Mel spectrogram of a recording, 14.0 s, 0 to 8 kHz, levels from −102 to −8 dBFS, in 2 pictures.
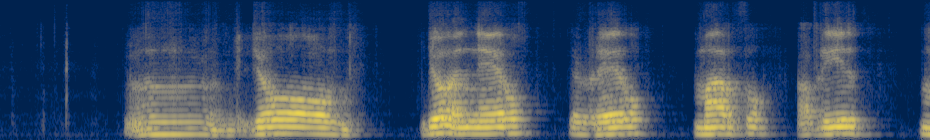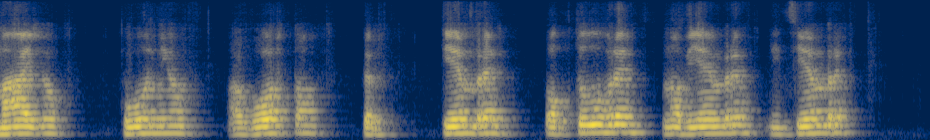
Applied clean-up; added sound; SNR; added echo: neural mask model DeepFilterNet 3.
